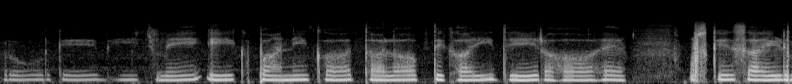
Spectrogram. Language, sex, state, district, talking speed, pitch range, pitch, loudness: Hindi, female, Haryana, Rohtak, 115 wpm, 205-215 Hz, 210 Hz, -18 LUFS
